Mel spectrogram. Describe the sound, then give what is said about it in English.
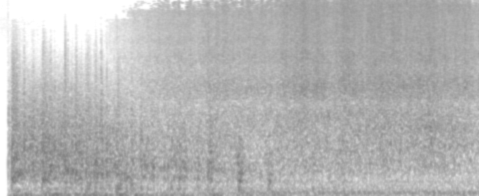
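A boat's engine rumbles loudly and steadily as the boat starts, mixed with the rushing wash of ocean waves and wind, holding a constant roar for several seconds with no voices. “So, I'll go start the boat then?”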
